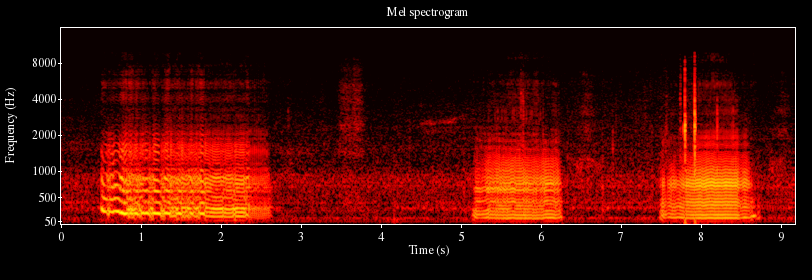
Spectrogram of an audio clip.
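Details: An adopted former rescue dog from a Pomeranian rescue sleeps and gives three drawn-out, buzzy, groaning breaths with quiet gaps between them; dog snoring.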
